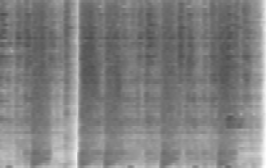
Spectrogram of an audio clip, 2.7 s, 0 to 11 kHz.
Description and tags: SIck BEats from The block -
Sliced and Processed breaks beats and sick rythms for IDM glitch and downtempo tracks Breakbeat and Electronica. Made with battery and a slicer and a load of vst's. Tempos from 90 - 185 BPM Totally Loopable! Break those rythms down girls! (and boys!) Oh I love the ACID jazZ and the DruNks. THey RuLe!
